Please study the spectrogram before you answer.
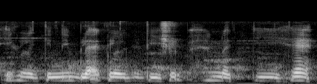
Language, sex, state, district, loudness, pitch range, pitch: Hindi, female, Uttar Pradesh, Lucknow, -18 LUFS, 165-175 Hz, 170 Hz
